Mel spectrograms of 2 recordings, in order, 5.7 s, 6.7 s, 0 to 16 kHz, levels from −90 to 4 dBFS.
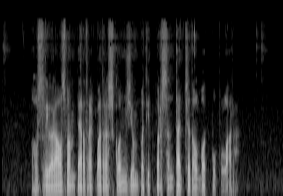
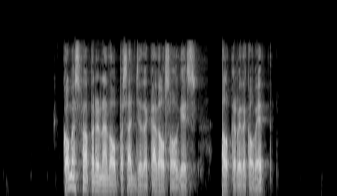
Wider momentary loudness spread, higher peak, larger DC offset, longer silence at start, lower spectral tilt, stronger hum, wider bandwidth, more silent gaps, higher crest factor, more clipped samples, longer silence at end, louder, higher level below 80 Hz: first, 12 LU vs 6 LU; second, -6 dBFS vs -2 dBFS; neither; second, 0.65 s vs 1.3 s; first, -6 dB/octave vs -3.5 dB/octave; neither; first, 11.5 kHz vs 8 kHz; second, none vs 4.26-4.42 s; about the same, 24 dB vs 20 dB; neither; second, 0.9 s vs 1.45 s; second, -28 LUFS vs -20 LUFS; first, -42 dBFS vs -52 dBFS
